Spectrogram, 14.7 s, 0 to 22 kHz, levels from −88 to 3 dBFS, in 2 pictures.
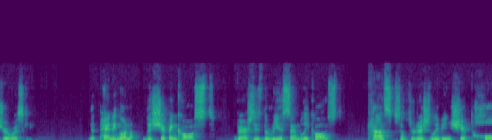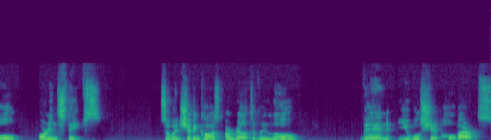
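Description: Low bit depth without dither runs throughout the speech. Quiet passages and decaying endings turn gritty, with a grainy distortion that tracks the sound and sits roughly 45 dB below it. This likely comes from truncation to about 10 bits with no dither to decorrelate the rounding error.

Comfort noise in place of the background appears in three pauses: 0.83–1.33 s, 9.25–9.79 s and 12.27–12.79 s. Each time, the real room tone gives way to a flat, featureless hiss about 3 to 4 dB quieter, likely from Opus discontinuous transmission filling the gap with synthetic noise. The speech itself comes through the call path's 12 kHz bandwidth.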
